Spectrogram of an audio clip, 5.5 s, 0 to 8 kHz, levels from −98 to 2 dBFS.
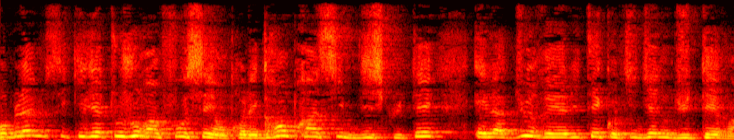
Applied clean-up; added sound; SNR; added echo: none; none; none; reverberation time 0.5 s.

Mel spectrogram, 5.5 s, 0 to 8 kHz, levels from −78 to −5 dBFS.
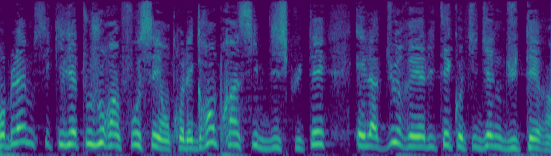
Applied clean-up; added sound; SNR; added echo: none; none; none; none.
